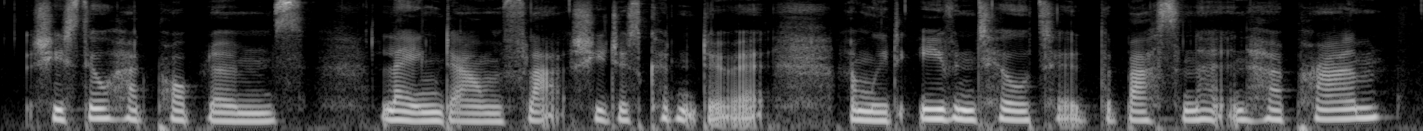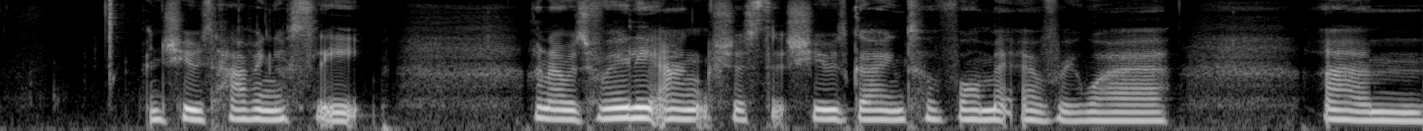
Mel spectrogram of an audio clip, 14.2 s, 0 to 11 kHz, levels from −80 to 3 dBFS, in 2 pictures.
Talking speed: 170 wpm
